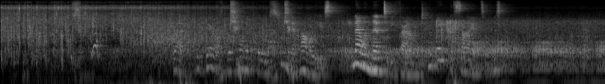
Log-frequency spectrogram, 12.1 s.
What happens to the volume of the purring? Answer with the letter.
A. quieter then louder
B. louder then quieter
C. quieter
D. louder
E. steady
D.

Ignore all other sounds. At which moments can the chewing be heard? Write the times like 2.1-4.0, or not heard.
not heard.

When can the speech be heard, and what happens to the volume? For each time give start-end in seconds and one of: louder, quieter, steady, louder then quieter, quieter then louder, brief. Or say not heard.
3.5-10.0 louder then quieter.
